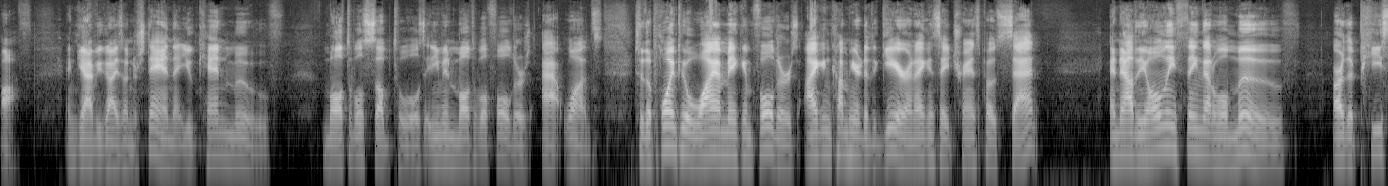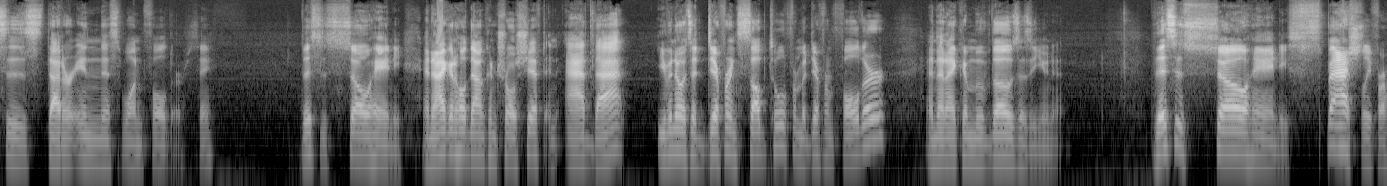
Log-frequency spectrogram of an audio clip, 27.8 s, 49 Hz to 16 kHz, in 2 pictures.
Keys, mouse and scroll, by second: 8.4 click, 8.4 typing, 11.0-12.5 ctrl+right drag, 12.5-16.8 drag, 16.8 ctrl+z, 19.2 ctrl+shift+click, 22.9-24.9 drag, 24.9 ctrl+z.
